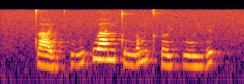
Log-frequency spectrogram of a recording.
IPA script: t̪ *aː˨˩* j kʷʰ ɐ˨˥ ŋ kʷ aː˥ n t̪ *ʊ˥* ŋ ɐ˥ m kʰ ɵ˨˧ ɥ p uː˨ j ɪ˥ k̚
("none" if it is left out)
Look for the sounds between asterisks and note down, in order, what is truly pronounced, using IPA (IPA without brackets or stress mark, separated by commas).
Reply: aː˨˩, ʊ˨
